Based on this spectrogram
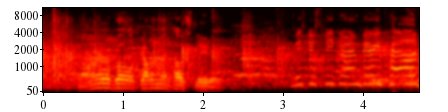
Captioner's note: cheering/Applause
